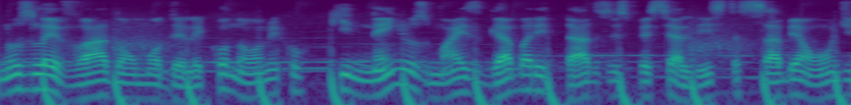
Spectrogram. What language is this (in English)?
Portuguese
